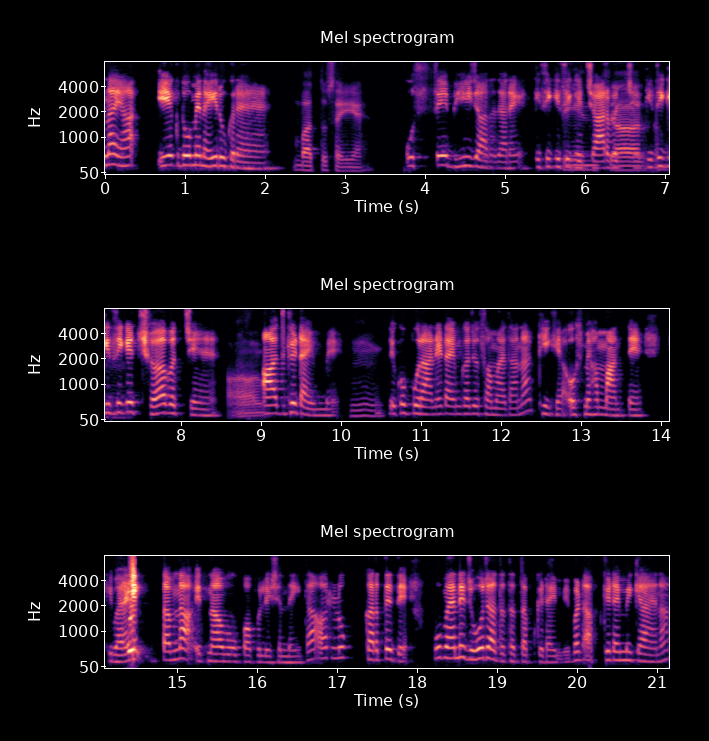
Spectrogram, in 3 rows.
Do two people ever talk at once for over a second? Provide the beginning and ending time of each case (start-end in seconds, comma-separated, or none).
5.7-7.4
